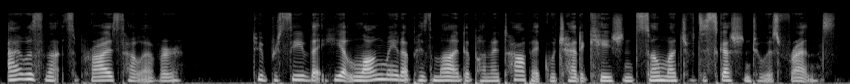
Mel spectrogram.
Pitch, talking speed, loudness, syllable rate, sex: 185 Hz, 200 wpm, -21 LUFS, 5.4 syllables/s, female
